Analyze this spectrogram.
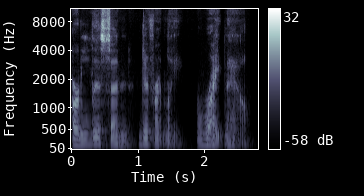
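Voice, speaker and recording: With an Appalachian accent, a woman speaks in a very deep, low pitch. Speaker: podcast host. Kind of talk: interview conversation.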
